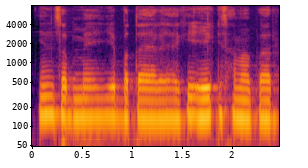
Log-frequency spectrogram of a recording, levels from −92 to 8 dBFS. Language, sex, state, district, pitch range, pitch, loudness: Hindi, male, Rajasthan, Jaipur, 130-140 Hz, 135 Hz, -14 LUFS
